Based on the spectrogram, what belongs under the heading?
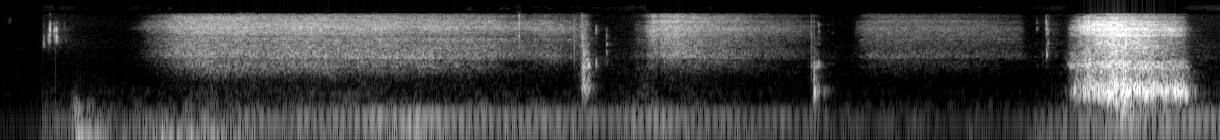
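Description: Someone takes a hit of cannabis smoke: a long, steady airy inhale, two shorter drawn breaths, then a loud, forceful exhale to finish, with no talking.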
